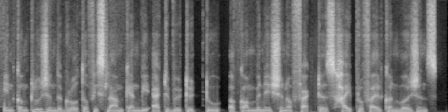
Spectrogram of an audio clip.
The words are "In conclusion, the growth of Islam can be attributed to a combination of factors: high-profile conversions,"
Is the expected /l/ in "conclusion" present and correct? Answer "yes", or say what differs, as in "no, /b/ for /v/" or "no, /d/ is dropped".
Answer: yes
